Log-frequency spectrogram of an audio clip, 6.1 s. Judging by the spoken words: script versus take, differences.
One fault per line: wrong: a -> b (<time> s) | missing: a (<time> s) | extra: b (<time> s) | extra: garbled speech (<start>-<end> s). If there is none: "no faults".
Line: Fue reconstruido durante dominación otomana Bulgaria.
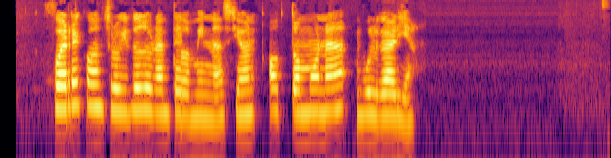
no faults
